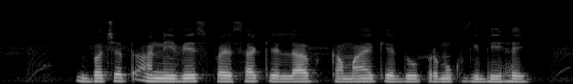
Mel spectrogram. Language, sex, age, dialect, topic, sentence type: Magahi, male, 25-30, Western, banking, statement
